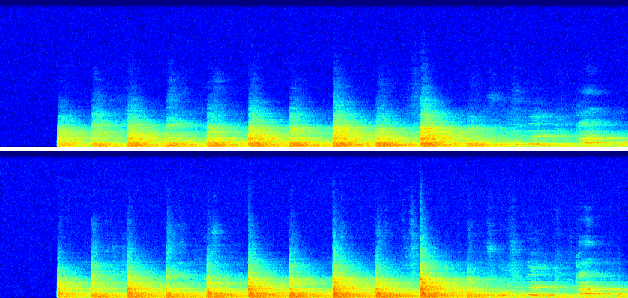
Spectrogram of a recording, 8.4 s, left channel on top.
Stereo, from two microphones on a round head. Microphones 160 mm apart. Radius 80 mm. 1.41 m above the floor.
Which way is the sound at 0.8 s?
75° right (ahead or behind).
